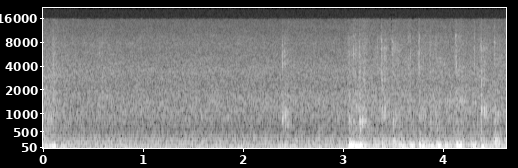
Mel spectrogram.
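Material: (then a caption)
Plastic. Fingertips type fast taps on the black plastic keys of a laptop keyboard. After about three seconds of near-silence with a faint tap, a quick run of soft, dull key clicks follows, with short thumping lows and brief bright click tops that die away almost at once.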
